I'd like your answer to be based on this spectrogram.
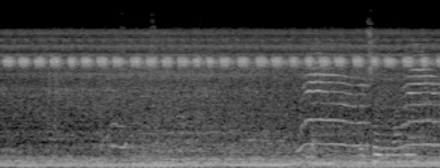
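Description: Cats meow a few times, rising calls near the end, over a constant loud chorus of crickets during an outdoor dinner; faint voices murmur underneath.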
